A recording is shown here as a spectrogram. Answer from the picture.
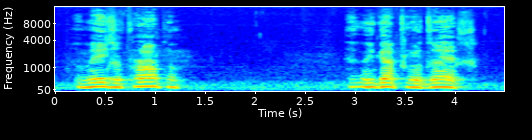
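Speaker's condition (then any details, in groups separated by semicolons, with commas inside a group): Parkinson's disease; new medication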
